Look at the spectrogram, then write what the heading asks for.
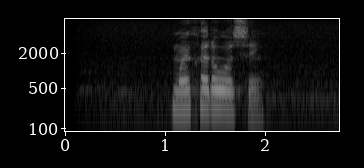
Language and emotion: Russian, positive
